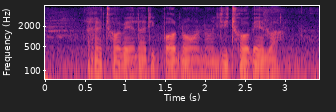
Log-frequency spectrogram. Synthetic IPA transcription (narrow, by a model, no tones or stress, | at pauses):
rɪtʰɔbɛlwadipʼɔnɔnɔditʰɔbɛːlwa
